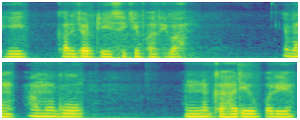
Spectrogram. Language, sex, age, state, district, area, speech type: Odia, male, 18-30, Odisha, Balangir, urban, spontaneous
